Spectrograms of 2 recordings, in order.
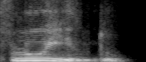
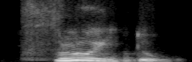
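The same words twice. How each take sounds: First: The stress falls on the i vowel. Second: The stress falls on the u vowel. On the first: The speaker calls it wrong. "e não fluido com acento no i" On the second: The speaker calls it right. "A tônica está no u"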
